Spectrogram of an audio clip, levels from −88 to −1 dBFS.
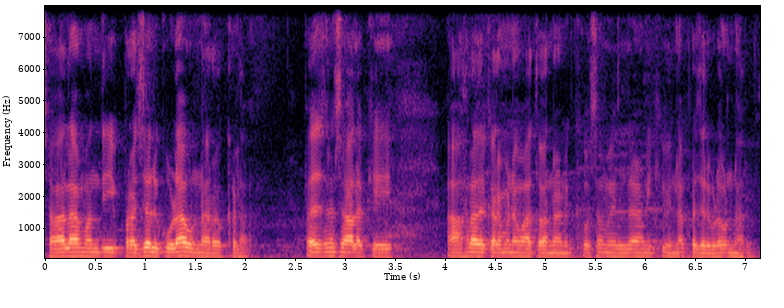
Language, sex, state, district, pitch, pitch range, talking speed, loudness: Telugu, male, Andhra Pradesh, Guntur, 120 Hz, 115-125 Hz, 115 wpm, -22 LUFS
